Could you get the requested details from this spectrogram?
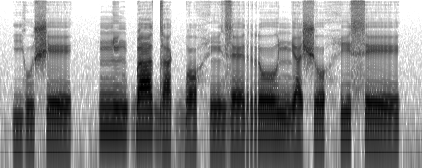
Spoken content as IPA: ju˨ʃe˦˨ | ɲĩ˦ɡ͡ba˦da˨ ɡ͡bɔ˨hĩ˨zɛ˨ roː˦ɲa˨ʃo˦ hi˦seː˦˨

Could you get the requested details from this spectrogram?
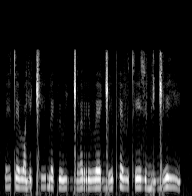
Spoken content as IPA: ɛ̤tɛβɒje ǁʰe̤bɛkʏβi ɡ͡ǁɐrʏ βɛ ɡ͡ǁepʰɛvʏ tʰezʏbʲɐ ɡ͡ǁeɣi

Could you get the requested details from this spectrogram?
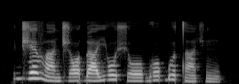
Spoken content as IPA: d͡ʒɛ˦vã˨d͡ʒɔ˨ ɗa˨˦jo˦ʃoː˨ɡo˦ ɓʊ˦tã˨ʃĩ˨

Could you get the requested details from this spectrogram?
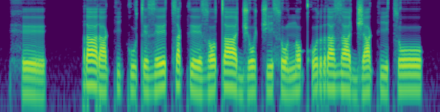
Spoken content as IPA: heː˨ | ɾa˦˨ɾa˦ ki˨ku˨tɪ˨zeː˦ t͡sa˦keː˨zɔ˦ ta˦˨ d͡ʒo˦˨t͡ʃi˦so˨˦ nɔ˦kʼo˦ra˦za˦˨ d͡ʒa˦ ki˨t͡soː˦

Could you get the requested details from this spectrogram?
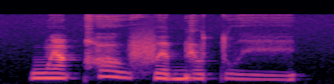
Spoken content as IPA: wĩqʰṳ fɪbʲʊtʷi̤

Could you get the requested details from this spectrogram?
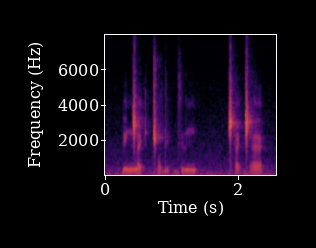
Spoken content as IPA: ɓeŋ͡ǁæt͡ʃ ɡ͡ǁɒdepd͡zɨɲ | ǁʰæɡ͡ǁæ

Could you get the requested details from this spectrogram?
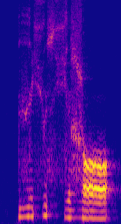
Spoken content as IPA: vʲaçysçɪ ɮɔ

